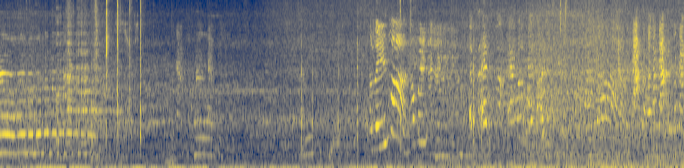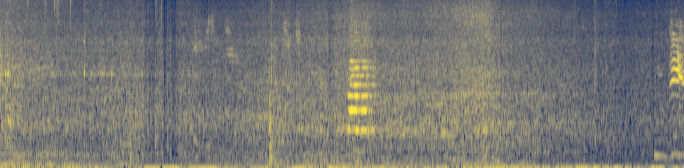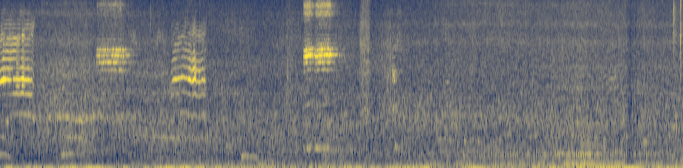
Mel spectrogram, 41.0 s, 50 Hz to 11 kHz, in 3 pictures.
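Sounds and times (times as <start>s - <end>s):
low traffic rumble: 0.0s - 41.0s
person imitating meow: 26.8s - 28.9s, 30.8s - 31.6s
cat meowing: 26.9s - 28.1s, 30.8s - 31.6s.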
